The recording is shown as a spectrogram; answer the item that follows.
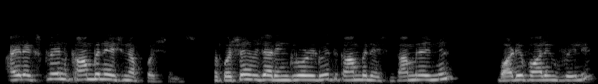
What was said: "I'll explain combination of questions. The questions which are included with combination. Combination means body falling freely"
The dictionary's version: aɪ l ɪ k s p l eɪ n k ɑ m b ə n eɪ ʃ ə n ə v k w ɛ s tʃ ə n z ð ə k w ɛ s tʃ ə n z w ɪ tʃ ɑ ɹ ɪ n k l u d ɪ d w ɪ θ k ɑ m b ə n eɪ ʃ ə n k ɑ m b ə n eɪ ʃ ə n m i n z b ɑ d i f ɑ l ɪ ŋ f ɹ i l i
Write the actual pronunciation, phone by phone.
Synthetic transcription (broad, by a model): aɪ l ɪ k s p l eɪ n k ɑ m b ə n eɪ ʃ ə n ə v k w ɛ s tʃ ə n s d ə k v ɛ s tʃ ə n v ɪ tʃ ɑ ɹ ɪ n k l u d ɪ d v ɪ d k ɑ m b ə n eɪ ʃ ə n k ɑ m b ə n eɪ ʃ ə n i z b ɑ d i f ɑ l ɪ ŋ f ɹ i l i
